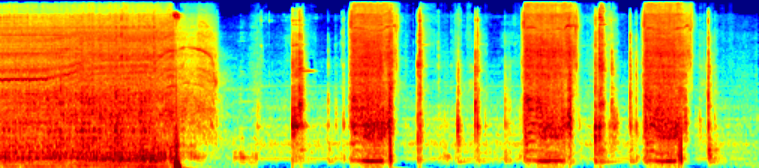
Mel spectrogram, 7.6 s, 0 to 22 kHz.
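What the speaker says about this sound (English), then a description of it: "Take a 5/16 bit and drill out both holes in each of our aluminum extrusions." A power drill fitted with a 5/16 bit bores holes in aluminum extrusions: a loud whine at first, then several short separate bursts of drilling with quiet gaps between them.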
